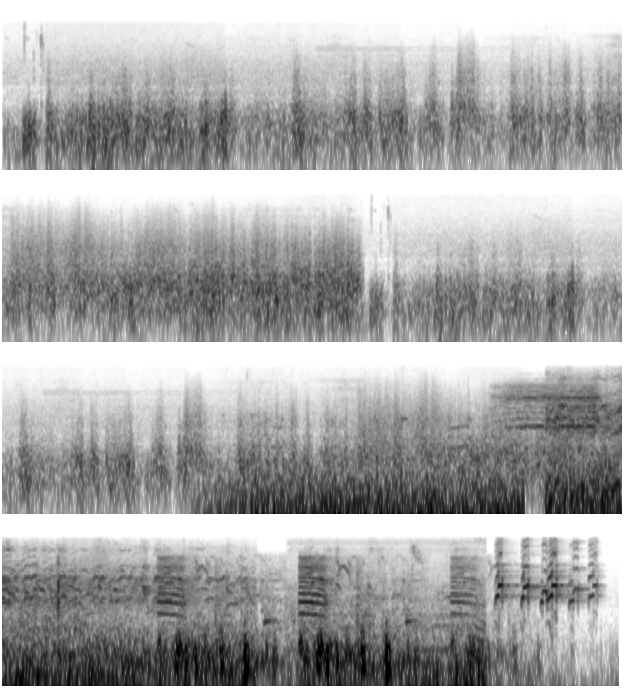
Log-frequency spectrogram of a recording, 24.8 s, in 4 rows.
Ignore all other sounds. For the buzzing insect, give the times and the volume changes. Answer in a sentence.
You can't hear the buzzing insect here.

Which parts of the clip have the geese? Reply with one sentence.
You can hear the geese from 14.4 to 24.6 s.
